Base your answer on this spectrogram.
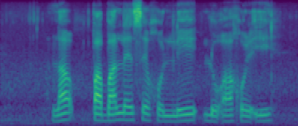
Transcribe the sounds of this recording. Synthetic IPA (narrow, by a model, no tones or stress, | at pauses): la | pʼabalɛsɛχʊlɪlʊʔaχʊɪ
